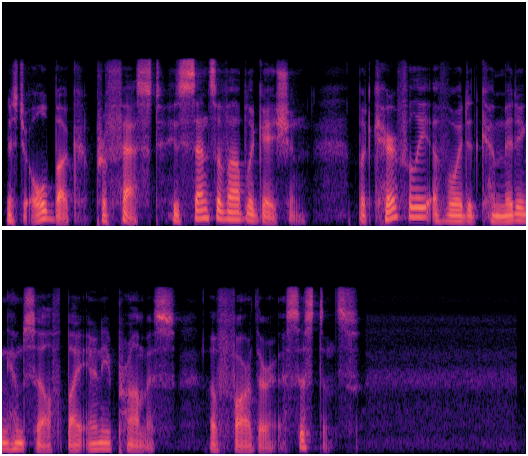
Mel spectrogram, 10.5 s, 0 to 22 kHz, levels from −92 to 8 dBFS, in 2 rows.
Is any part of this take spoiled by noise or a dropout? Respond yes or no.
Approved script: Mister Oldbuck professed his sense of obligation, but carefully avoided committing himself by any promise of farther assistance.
no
